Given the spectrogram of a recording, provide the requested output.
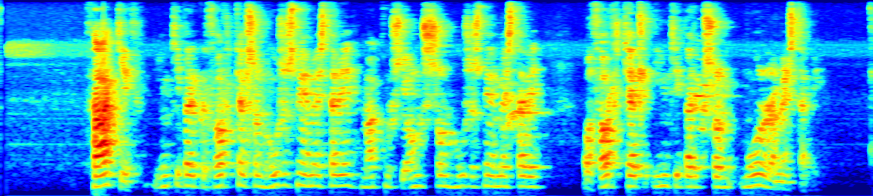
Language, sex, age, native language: Icelandic, male, 50-59, Icelandic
